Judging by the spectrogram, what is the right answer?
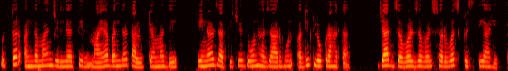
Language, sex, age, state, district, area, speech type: Marathi, female, 18-30, Maharashtra, Amravati, rural, read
